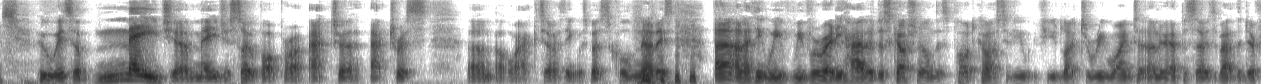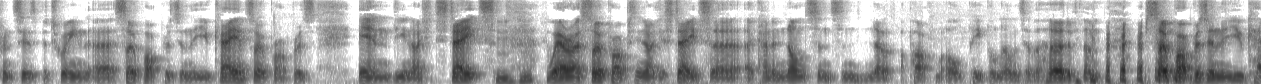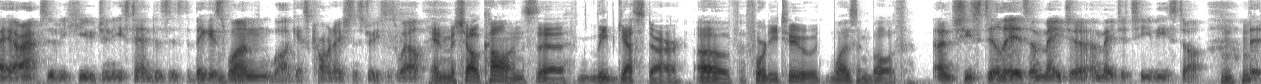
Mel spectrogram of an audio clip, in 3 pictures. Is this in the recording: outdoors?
no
